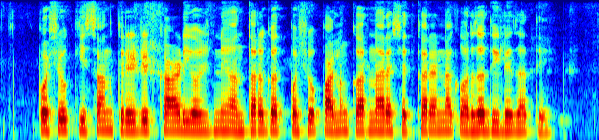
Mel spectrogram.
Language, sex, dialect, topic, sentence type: Marathi, male, Varhadi, agriculture, statement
